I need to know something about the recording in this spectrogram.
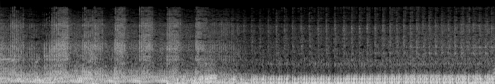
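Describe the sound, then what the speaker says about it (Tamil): A 2013 Aprilia RSV4 motorcycle with an SC Project full exhaust system revs hard and close, its loud engine note swelling and then settling into a steady throaty roar for several seconds, with no talking. "ஆப்ரிலா RSV4 2013 மாடலோட exhaust sound SC project full"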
